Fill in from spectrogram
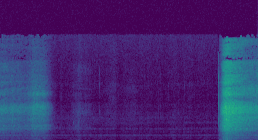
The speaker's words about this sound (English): Uh, they come in uh, Halloween flavors of orange, white, and dark brown. Sniff test.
